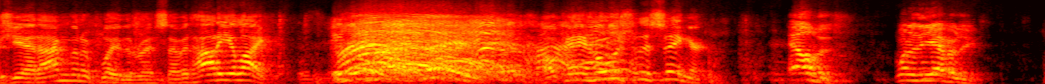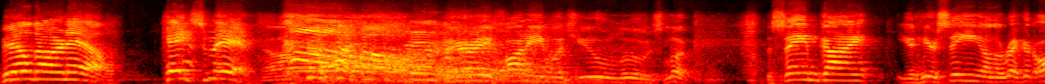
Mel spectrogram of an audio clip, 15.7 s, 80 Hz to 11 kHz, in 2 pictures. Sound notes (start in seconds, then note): 2.5 crowd cheering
